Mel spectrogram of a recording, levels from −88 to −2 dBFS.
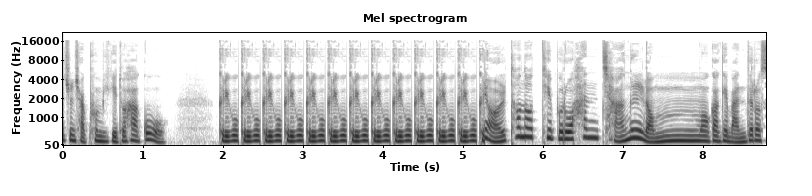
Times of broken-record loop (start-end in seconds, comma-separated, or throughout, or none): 2.19-5.27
